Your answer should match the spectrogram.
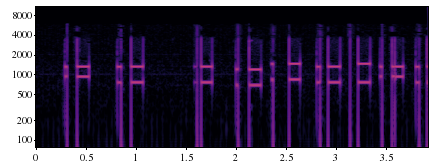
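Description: A telephone keypad dials a 10-digit phone number into an automated calling service: a quick series of crisp dual-tone DTMF beeps, some in quick pairs, with a brief pause partway through, clear with no voices.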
